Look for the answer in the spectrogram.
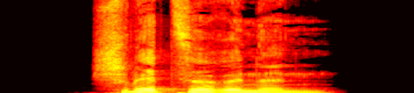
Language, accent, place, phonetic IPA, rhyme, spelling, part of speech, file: German, Germany, Berlin, [ˈʃvɛt͡səʁɪnən], -ɛt͡səʁɪnən, Schwätzerinnen, noun, De-Schwätzerinnen.ogg
- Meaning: plural of Schwätzerin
